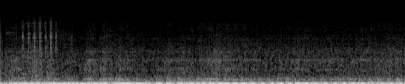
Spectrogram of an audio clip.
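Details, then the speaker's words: Vauxhall Cavalier, just started after an oil top-up: a low, uneven rumble that stumbles instead of settling; it runs rough, owner suspects petrol contaminated with diesel. "Anybody would thinking it was running on contaminated fuel. Yeah, I happened to get donated four drums of petrol with a bit of diesel in it"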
